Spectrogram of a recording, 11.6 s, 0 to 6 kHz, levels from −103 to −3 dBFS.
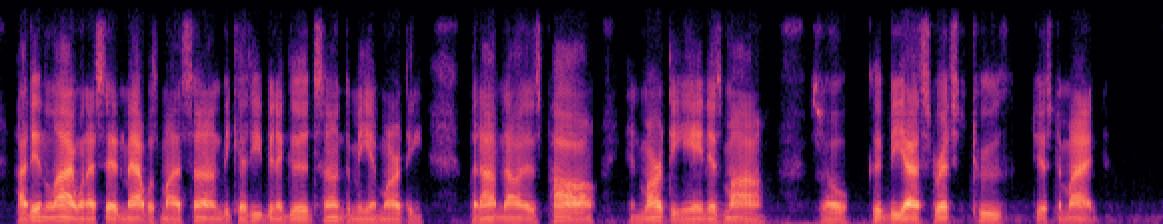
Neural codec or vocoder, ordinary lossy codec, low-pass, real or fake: none; Opus, 24 kbps; 5.4 kHz; real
